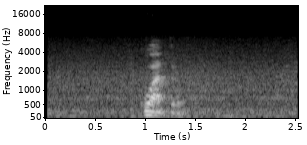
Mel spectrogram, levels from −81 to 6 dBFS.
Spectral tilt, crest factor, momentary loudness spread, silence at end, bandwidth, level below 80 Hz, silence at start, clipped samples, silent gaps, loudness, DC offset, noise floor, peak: -8 dB/octave; 20 dB; 23 LU; 0 s; 7.2 kHz; -54 dBFS; 0.05 s; under 0.1%; none; -18 LUFS; under 0.1%; -38 dBFS; -2 dBFS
